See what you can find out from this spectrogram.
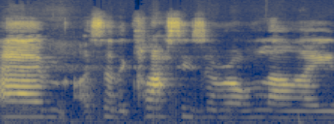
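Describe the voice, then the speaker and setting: Noticeable background noise behind a woman's voice. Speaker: sex shop founder. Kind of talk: interview answers.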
